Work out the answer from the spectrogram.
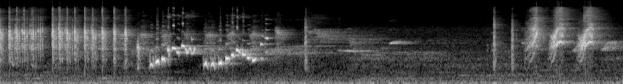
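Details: White-rumped shama in mimicry-rich song used as a lure: harsh buzzy chatter and rapid trills, a quieter thin whistle, then loud scratchy bursts.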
